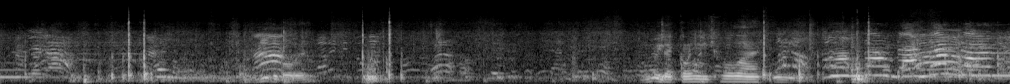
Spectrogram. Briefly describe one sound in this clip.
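Footballers shout to each other across an open pitch.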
